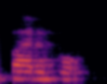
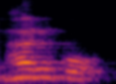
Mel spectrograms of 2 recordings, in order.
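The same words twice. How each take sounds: First: "Bargo" with plain b, softer; wrong Bargo. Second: "Bhargo" stressed, aspirated bh; correct Bhargo. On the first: Teacher showing the mistake, plain b in "Bargo". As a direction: say "Bargo" without aspiration, dropping away. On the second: Teacher repeating the right "Bhargo" with aspirated bh. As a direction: push air on the bh of "Bhargo". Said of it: "So we say". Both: Shown as a demonstration.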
